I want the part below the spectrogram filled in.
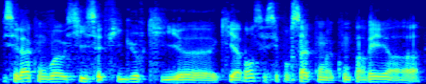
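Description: A man, a guest on a podcast, explaining old myths in a relaxed chat, hesitant, with many fillers and restarts. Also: lowish voice, brisk, gravelly, slight background noise. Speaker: guest historian. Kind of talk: conversational explanation.

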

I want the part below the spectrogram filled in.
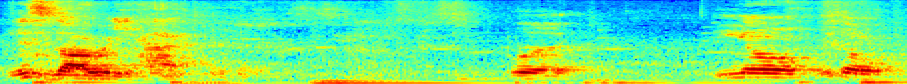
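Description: A young man hosts a food challenge from a very echoey kitchen, sounding off mic with music behind him. His talk is casual street slang, loose and animated. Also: mid-range voice, slow pace, far from the mic. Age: 20s. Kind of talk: casual vlog chat. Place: home kitchen, indoors. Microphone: camera a few feet away.

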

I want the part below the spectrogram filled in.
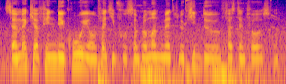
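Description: A man's voice: mid-range voice, steady tone, brisk, sharp tone, slight background noise. A man giving loose, rambling commentary over his gameplay as a gaming video creator.

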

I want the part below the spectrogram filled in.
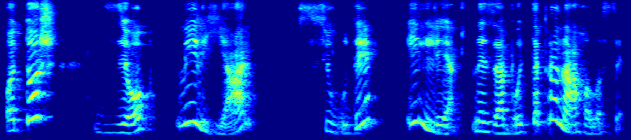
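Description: A woman teacher giving a recorded lesson to schoolchildren, slowly spelling out sounds and words. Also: mid-range voice, wildly swooping pitch, highs cut off.

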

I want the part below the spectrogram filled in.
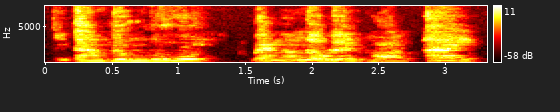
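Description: A storyteller reading a short story aloud at a measured, deliberate pace. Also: medium pitch. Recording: echoey room, far from mic, faint hiss.

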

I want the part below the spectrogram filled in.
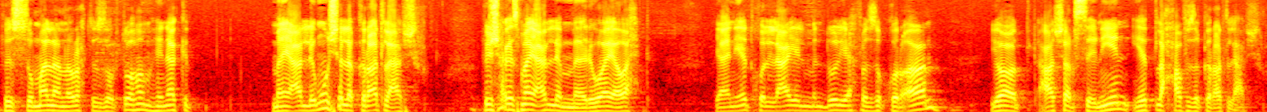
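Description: Egyptian male Quran teacher, brisk chatty delivery, checks in with the class, chants verses slowly. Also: mid-range voice. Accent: Egyptian Arabic. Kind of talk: colloquial religious lesson.

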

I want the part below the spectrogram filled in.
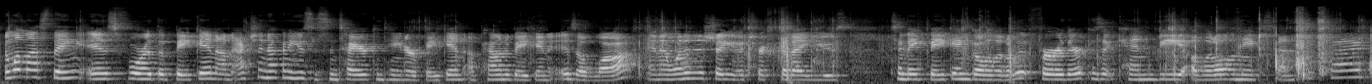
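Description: Higher-pitched woman explaining recipe steps. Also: fairly even intonation, brisk, reverberant, background noise. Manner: friendly step-by-step instruction. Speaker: cooking channel host. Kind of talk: scripted cooking voice-over.

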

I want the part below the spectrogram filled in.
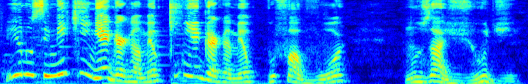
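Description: A man with a Brazilian Portuguese accent narrating a Minecraft role-play in an excitable, exclamatory way. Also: high voice, measured pace, slightly rough. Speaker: gamer YouTuber.

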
